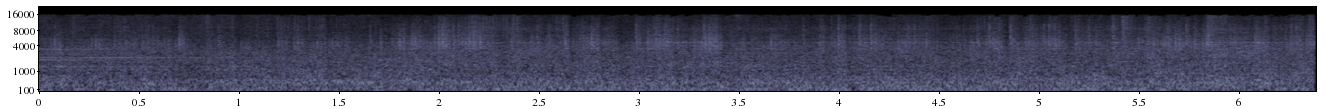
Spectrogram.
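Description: Steady running rumble of an E257-series electric limited express train, heard inside its passenger car as it travels along the line.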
